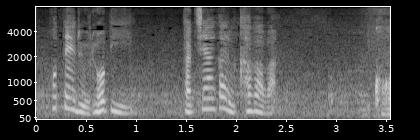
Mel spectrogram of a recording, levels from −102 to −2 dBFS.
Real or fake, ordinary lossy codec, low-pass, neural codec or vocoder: real; none; none; none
